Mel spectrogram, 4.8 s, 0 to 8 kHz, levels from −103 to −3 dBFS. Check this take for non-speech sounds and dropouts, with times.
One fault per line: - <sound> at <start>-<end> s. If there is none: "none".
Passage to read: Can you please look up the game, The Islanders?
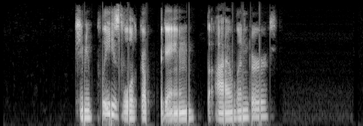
none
